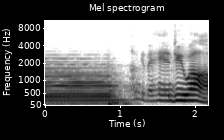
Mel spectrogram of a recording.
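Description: The last chord of a hymn on the piano rings out and fades, and is damped about a second in. It is followed by a short, wavering vocal sound from a person.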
